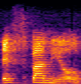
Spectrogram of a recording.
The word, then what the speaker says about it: español: the near sound near so when we're saying espanol we don't say español like a regular n it has a tilde above it so it becomes espanol yeah yeah so it has that near strong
